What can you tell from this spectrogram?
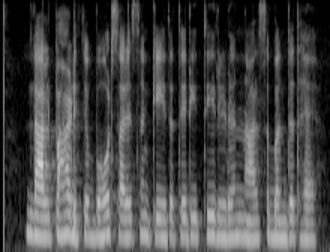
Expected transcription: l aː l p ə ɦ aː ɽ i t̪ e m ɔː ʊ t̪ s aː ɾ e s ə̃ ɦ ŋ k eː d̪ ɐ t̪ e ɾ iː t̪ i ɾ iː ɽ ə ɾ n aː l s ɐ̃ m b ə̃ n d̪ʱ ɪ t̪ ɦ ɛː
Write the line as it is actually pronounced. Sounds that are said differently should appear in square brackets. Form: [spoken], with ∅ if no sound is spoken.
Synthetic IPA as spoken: l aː l p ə ɦ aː ɽ i t̪ e [b] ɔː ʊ t̪ s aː ɾ e s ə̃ [∅] ŋ k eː [t̪] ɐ t̪ e ɾ iː t̪ i ɾ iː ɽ ə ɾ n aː l s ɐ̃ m b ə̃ n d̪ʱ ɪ t̪ ɦ ɛː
